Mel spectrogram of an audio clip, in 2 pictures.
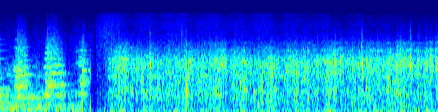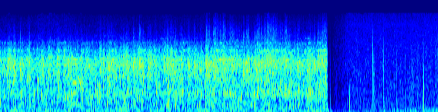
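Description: A wagon's wheels rattle and clatter over a rough road.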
